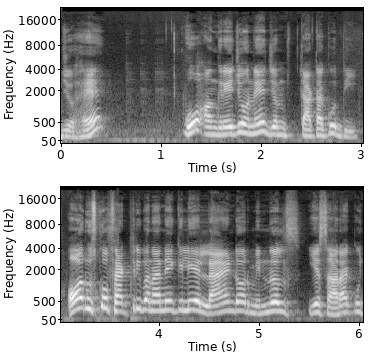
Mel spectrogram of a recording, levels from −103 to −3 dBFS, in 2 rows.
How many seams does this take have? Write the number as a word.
one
